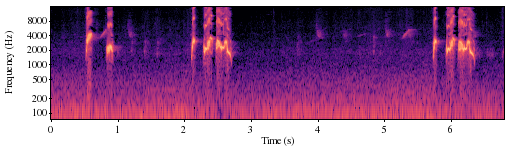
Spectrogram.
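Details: Red-whiskered bulbul giving repeated short song phrases: a pair of sharp chirps, then two quick warbled bursts of three notes each, separated by about three seconds of near silence.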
